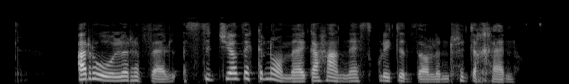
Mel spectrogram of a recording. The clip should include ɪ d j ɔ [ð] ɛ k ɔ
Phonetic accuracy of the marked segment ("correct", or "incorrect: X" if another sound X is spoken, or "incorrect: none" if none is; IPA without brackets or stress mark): correct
